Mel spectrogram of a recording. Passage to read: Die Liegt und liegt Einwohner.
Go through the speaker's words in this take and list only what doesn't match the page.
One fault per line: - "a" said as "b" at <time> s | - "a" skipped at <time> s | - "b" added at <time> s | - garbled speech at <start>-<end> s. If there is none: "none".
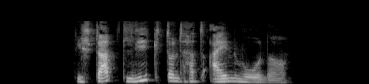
- "Stadt" added at 0.8 s
- "liegt" said as "hat" at 1.9 s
